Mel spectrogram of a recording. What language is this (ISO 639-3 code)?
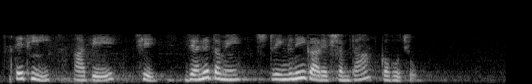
guj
